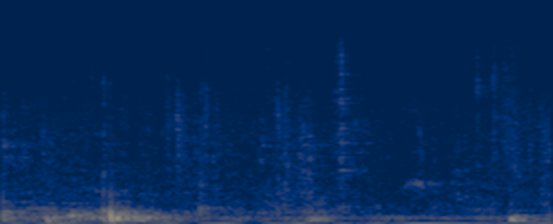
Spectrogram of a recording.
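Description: A quiet pause in a concert hall before a piece begins: scattered small clicks and rustles from players and audience settling, with a low thump about a second in.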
